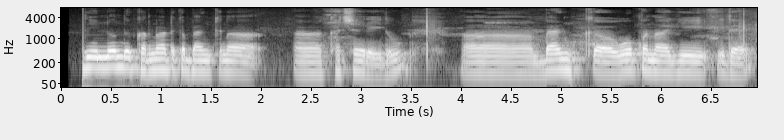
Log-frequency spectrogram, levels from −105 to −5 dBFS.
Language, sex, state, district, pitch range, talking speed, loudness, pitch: Kannada, male, Karnataka, Gulbarga, 105-125 Hz, 105 wpm, -17 LUFS, 115 Hz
